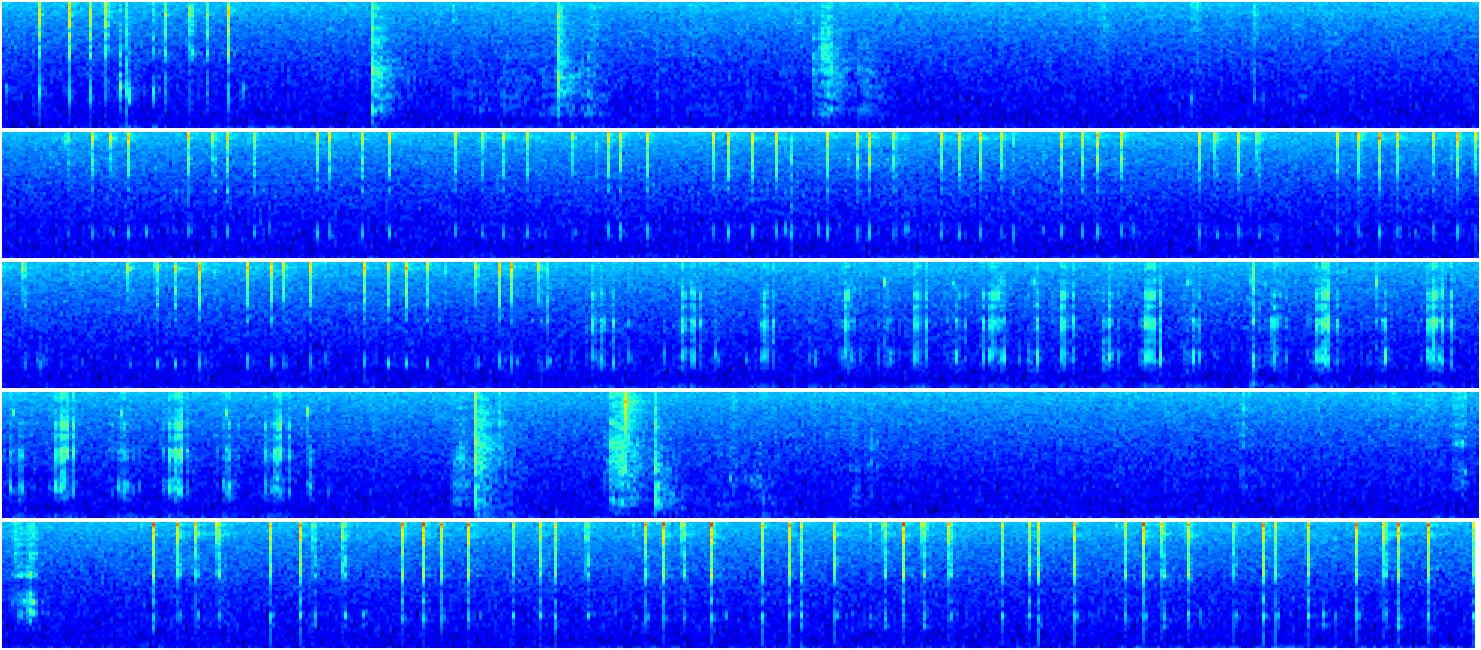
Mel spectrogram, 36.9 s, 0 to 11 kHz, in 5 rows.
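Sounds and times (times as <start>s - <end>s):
computer mouse clicking: 0.1s - 1.3s, 7.7s - 23.8s, 30.3s - 36.9s.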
